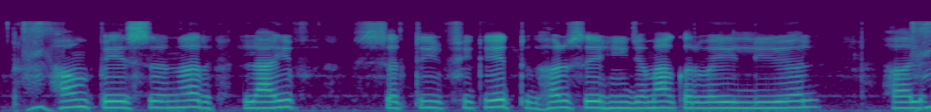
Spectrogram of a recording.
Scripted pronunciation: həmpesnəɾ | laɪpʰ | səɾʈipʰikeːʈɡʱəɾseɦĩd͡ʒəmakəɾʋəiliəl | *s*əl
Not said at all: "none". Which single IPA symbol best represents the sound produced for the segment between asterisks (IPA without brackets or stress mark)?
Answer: h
